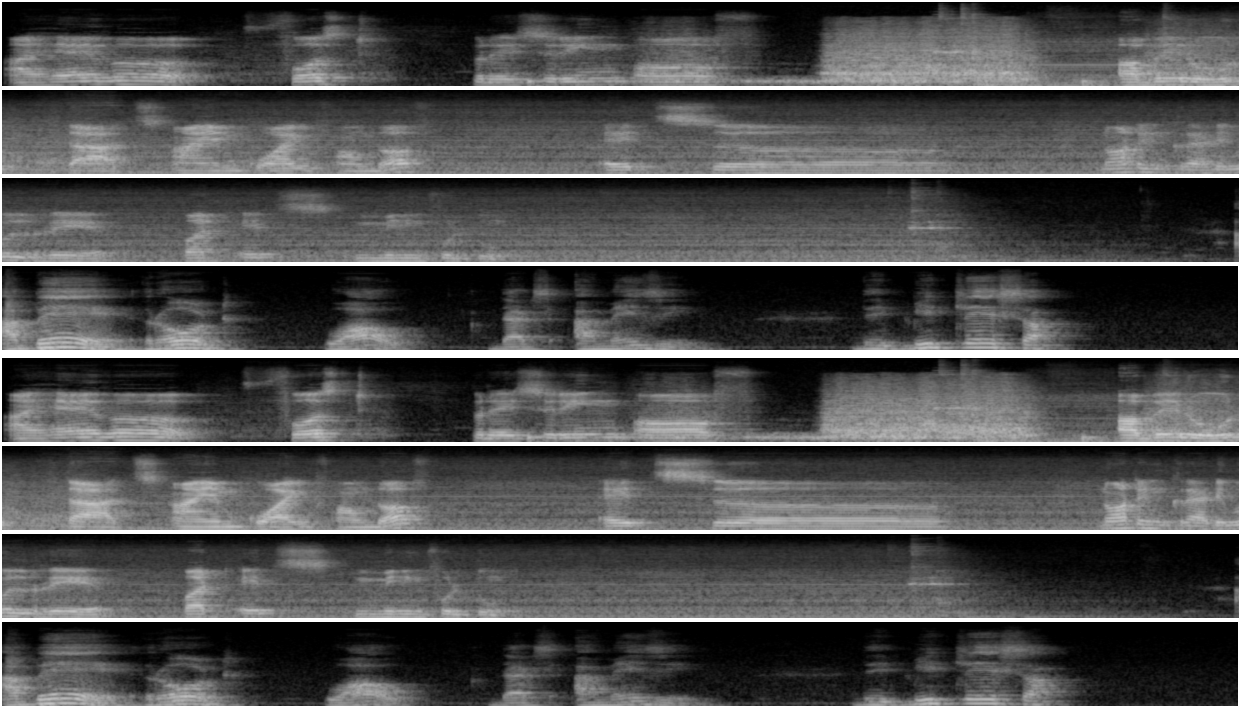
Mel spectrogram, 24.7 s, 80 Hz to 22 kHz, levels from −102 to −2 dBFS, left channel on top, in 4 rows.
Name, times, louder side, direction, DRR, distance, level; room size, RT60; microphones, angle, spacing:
voice 1, 0.0-1.0 1.4-1.8 2.4-5.0 5.4-8.4 9.2-10.9 11.7-12.9 13.3-15.0, right 3 dB, 35° right, 0.4 m, -30 dB
sound 1, 3.1-3.5 4.1-5.2 5.7-6.7 7.3-7.7, right 1 dB, 20° right, 0.8 m, -34 dB
Microwave oven, 4.0-18.0, equal, ahead, 1.0 m, -43 dB
voice 2, 18.5-19.6 20.2-20.6 21.0-22.0 22.8-23.7, left 1 dB, 40° left, 0.6 m, -32 dB
3.0 x 2.9 x 2.8 m
head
